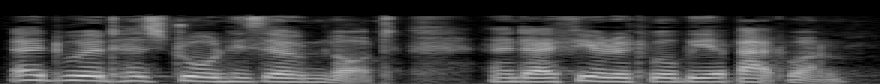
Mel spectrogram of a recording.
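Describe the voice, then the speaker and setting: Pompous middle-aged gentleman, read by a woman, measured, formal, lowish voice. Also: no echo, clean studio sound, natural voice. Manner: measured, formal storybook reading.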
